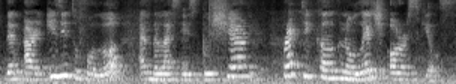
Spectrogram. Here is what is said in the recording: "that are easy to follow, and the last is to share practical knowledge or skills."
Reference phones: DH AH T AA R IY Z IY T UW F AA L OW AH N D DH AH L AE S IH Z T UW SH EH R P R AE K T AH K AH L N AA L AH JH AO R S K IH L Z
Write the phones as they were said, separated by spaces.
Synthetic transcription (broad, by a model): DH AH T AA R IY Z IY T UW F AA L OW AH N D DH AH L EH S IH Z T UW SH EH R P R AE K T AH K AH L N AA L AH JH AO R S K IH L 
